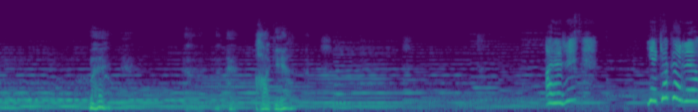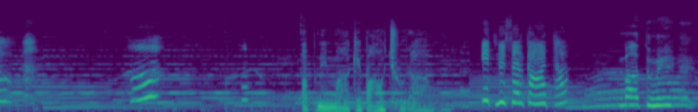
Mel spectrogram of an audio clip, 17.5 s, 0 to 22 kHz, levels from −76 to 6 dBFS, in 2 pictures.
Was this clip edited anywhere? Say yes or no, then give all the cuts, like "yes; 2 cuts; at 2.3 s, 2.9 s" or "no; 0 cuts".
yes; 1 cut; at 14.6 s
